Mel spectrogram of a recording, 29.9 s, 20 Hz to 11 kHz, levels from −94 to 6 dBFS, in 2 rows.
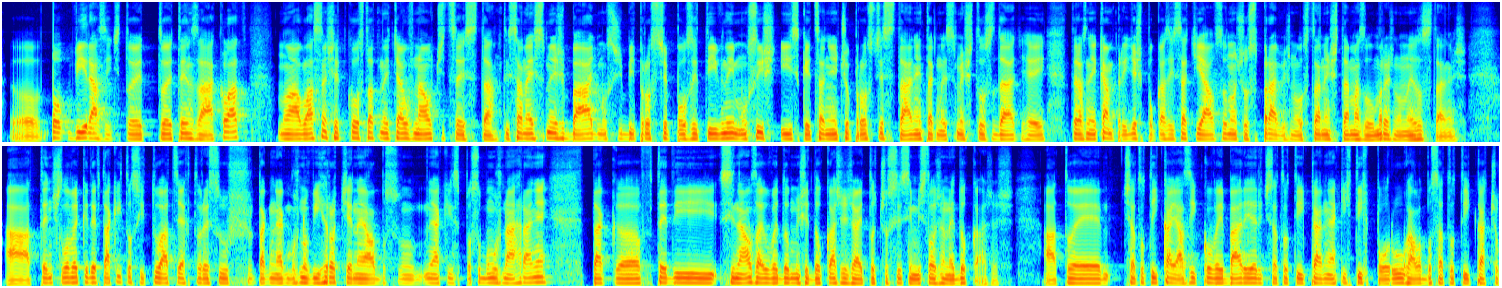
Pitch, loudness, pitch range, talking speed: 105 Hz, -18 LUFS, 100-115 Hz, 225 wpm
